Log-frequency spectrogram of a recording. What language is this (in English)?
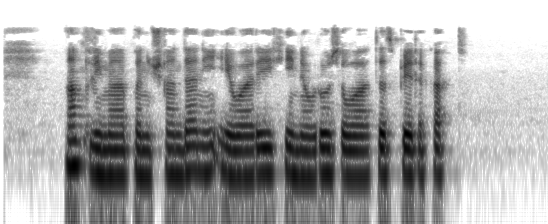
Central Kurdish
